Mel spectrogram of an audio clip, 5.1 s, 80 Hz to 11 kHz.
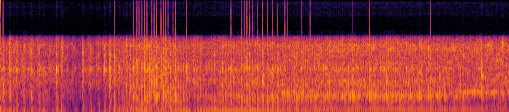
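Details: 2007 Mini Cooper S, cold start after sitting overnight, about 9°F in garage and 5°F outside: idle stumbles and chops unevenly, stalls, then shaky run; dealer diagnosed condensation ice in the throttle body housing, later replaced.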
